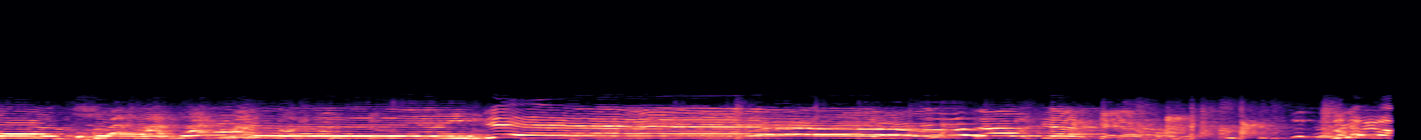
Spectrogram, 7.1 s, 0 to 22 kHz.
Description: 3 year old singing with the hiccups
